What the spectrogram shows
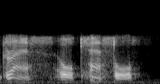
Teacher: you can pick up the sort of South Walian strangulated R sound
